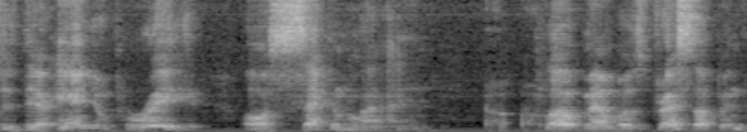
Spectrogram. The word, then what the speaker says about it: second line: First of all, he said second line, when in fact it's second line. He put the emphasis on the first word, not the second word.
